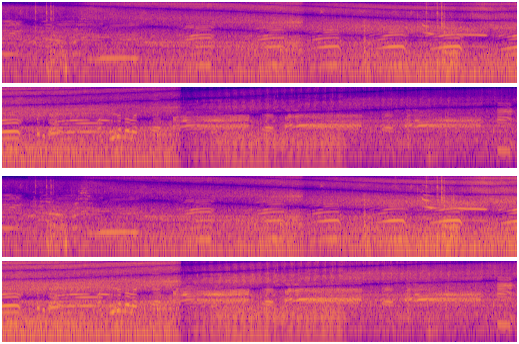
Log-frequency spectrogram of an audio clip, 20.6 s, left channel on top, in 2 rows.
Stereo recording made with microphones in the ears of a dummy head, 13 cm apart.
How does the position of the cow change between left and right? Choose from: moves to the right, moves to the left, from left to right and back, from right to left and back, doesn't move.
moves to the right.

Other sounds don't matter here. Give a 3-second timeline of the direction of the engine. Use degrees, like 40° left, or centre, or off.
50° left, 40° left, 20° left, 20° right, 50° right, 70° right, 80° right.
